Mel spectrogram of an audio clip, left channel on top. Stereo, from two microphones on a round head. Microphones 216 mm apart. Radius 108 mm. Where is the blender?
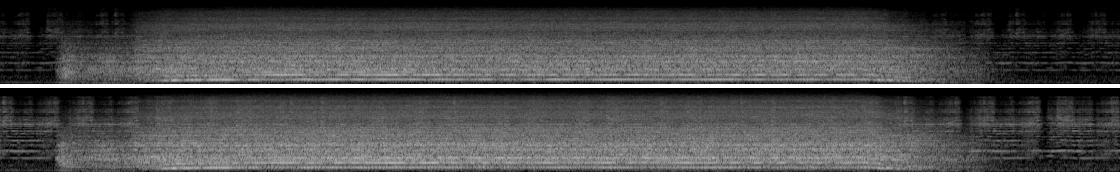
40° right (ahead or behind), 0.6 m.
